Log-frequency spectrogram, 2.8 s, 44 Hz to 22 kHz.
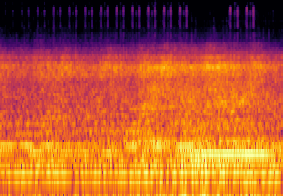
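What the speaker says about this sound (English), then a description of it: "This is followed by a large flypast of 40 RAF planes" RAF planes in a flypast produce a broad steady engine roar that swells slightly as they pass overhead, loud and continuous without any voices.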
